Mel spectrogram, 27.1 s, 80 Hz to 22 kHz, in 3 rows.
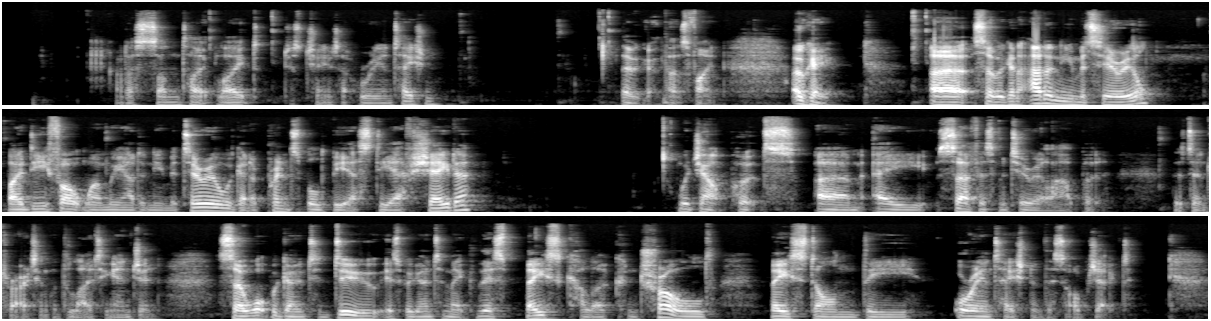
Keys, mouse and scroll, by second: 0.3-1.3 scroll down 4, 1.6 click, 2.4-3.4 scroll up 6, 3.4 middle click, 4.5 click, 6.8 click, 8.6 scroll down 1, 9.1 middle click, 11.6 middle click, 14.9 middle click, 16.5 middle click.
